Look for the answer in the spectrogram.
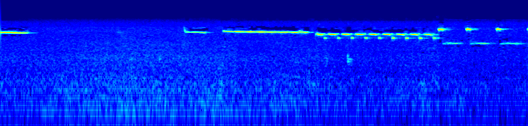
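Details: Belgian canary song with a short whistle, a long sustained whistled note, then a fast trill of clipped chirps ending in alternating high and lower whistled notes repeated steadily.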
